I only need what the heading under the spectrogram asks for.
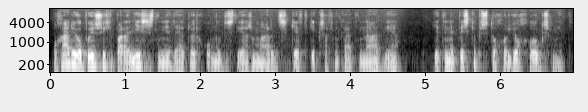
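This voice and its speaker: Guy reading a storybook aloud, gravelly, husky, mellow. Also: medium pitch. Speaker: audiobook narrator. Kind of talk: scripted narration.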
